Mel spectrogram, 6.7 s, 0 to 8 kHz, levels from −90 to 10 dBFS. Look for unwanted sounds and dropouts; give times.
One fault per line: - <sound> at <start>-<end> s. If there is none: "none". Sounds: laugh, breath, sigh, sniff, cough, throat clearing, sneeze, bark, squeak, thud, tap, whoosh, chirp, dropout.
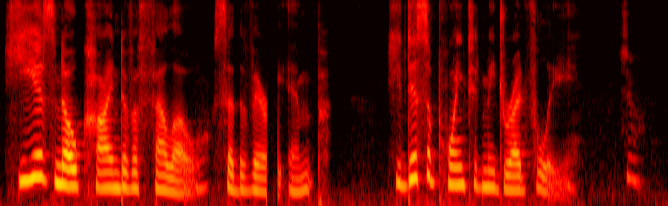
- dropout at 2.7-2.8 s
- sneeze at 6.2-6.5 s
